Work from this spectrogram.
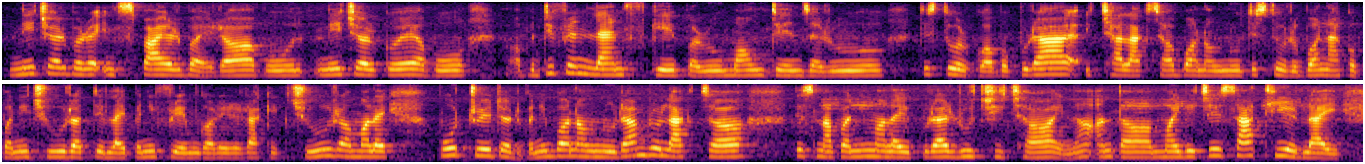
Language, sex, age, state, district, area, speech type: Nepali, female, 18-30, West Bengal, Kalimpong, rural, spontaneous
